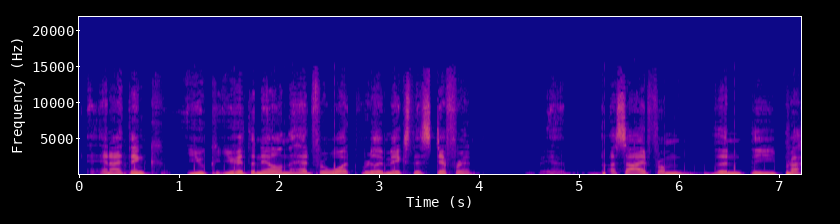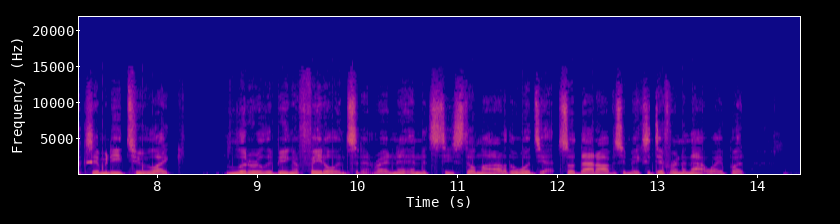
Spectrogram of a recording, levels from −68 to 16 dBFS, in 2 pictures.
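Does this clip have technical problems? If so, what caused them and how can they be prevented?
Yes. From 0.05 s to 14.35 s there's a steady tick every 0.1 s, audible only under the speech. These are periodic USB or driver dropouts: something stalls the bus or driver, and a sliver of audio, roughly half a millisecond, drops to silence. To prevent it, find the background task hogging the USB bus or driver, give the interface its own port, and update the driver.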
